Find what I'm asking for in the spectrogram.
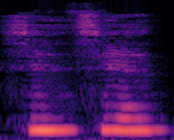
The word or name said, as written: xin1xian1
